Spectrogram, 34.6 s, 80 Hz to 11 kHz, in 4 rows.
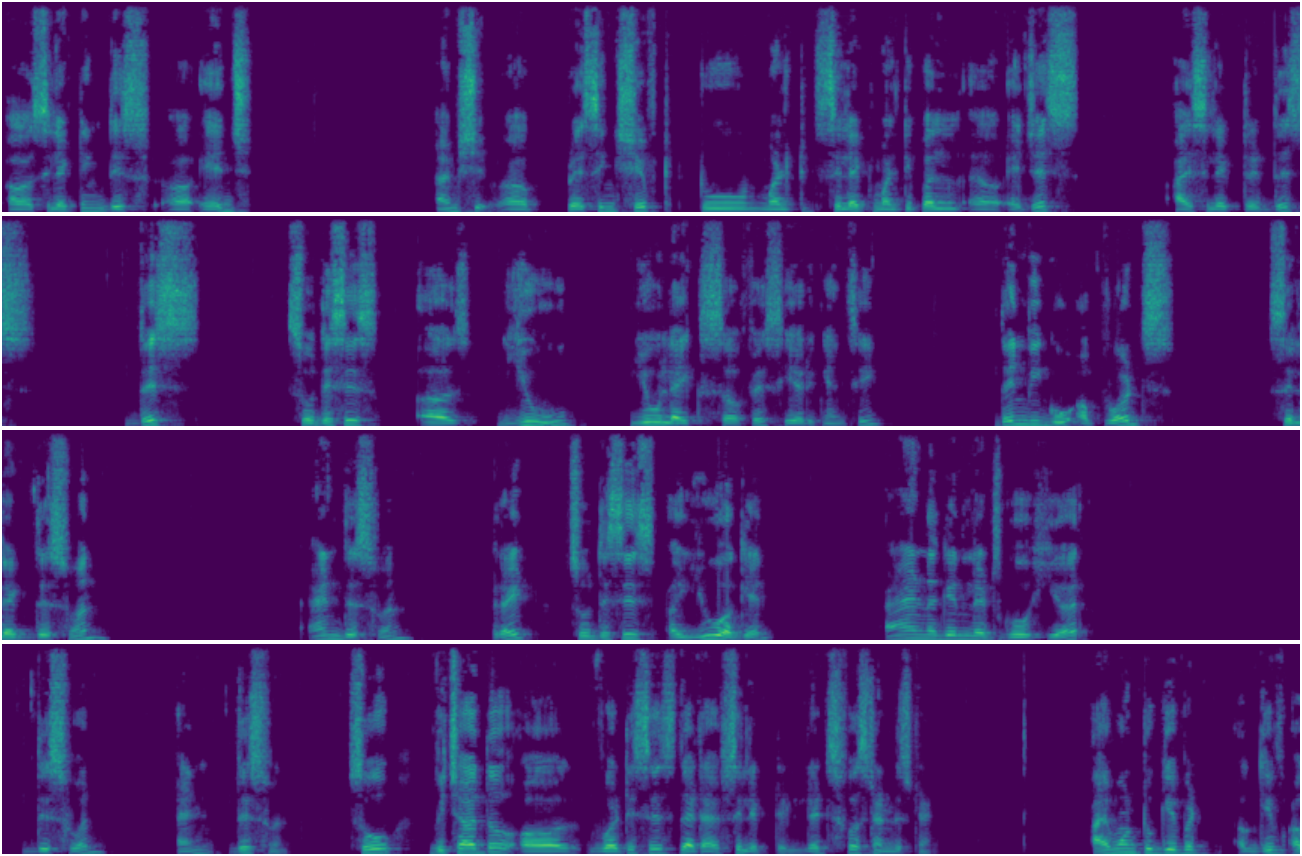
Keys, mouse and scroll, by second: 0.3 middle click, 6.8 shift+click, 9.4 shift+click, 10.6 middle click, 15.9-16.5 scroll, 17.6 shift+click, 19.5 shift+click, 24.8 middle click, 26.2 shift+click, 27.5 shift+click, 31.3 scroll.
